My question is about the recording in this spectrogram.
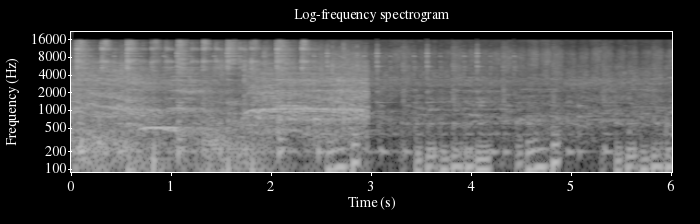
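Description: Background music with a beat. About halfway through it drops quieter, leaving mostly the low bass pulses.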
